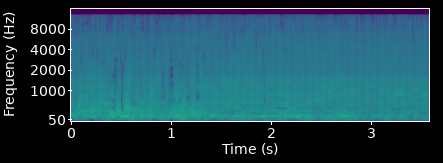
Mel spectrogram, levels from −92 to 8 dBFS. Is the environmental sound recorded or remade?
remade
